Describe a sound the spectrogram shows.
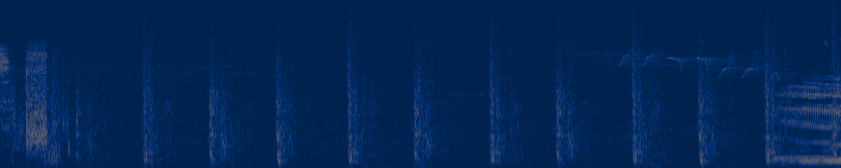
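Footsteps crunch through grass at a steady pace.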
